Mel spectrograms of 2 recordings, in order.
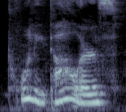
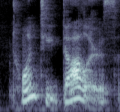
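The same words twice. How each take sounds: First: Softer and slow, taken aback; stunned question. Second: Higher and slow, savouring the sum; marvelling. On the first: Acted. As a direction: let the sum sink in quietly. Amelia stunned by the offer. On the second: A narrator's reading. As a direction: relish the amount. Narrator marvelling at the money.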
